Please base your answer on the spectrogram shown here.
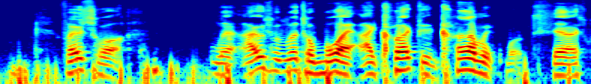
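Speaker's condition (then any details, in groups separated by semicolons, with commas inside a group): Voice box damage, traumatic brain injury; tbi found 3-4 years ago, rehabilitation services, fine motor loss, half lung capacity lost, cannot handwrite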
